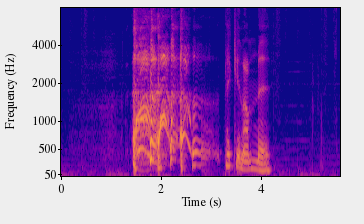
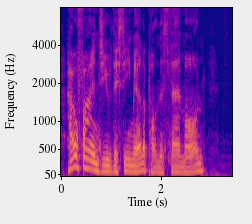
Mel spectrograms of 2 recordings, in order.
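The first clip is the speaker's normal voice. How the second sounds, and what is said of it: Put-on Cornish accent. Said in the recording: “oh, I've gone Cornish for some reason, if that's the right accent.”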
